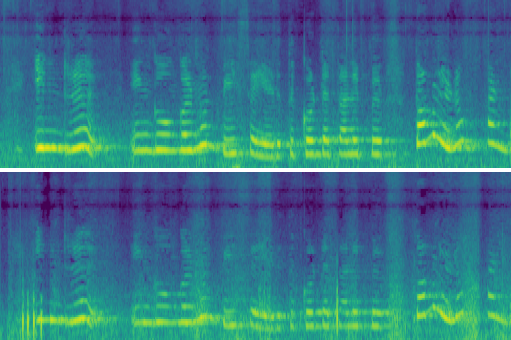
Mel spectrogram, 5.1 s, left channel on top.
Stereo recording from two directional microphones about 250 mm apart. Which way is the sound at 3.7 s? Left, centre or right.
Left.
